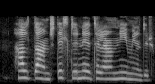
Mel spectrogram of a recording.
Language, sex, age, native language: Icelandic, female, 11, Icelandic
